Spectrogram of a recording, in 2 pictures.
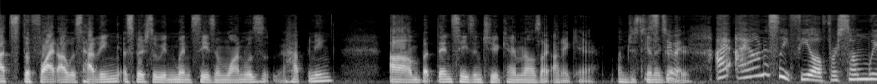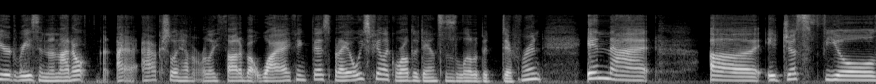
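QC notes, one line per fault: throughout: aliasing. The speech was taken down to a rate with a 11 kHz folding point, and nothing above that was filtered off first, so high sibilant energy folded back into the band as wrong, unrelated frequencies. The aliased components sit roughly 25 dB below the speech, enough to make s and sh sounds gritty and metallic. On a spectrogram, energy runs hard right up to 11 kHz with mirrored streaks descending from the edge.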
